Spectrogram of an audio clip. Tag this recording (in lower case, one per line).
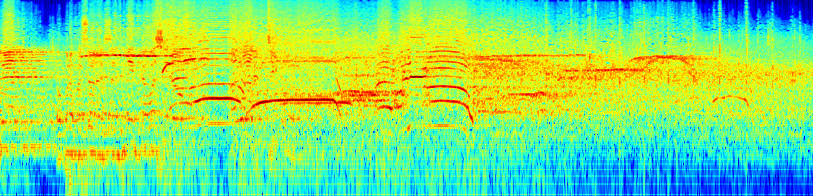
speech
